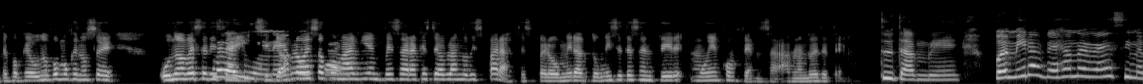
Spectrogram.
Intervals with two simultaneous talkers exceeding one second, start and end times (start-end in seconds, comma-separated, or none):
2.1-3.4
